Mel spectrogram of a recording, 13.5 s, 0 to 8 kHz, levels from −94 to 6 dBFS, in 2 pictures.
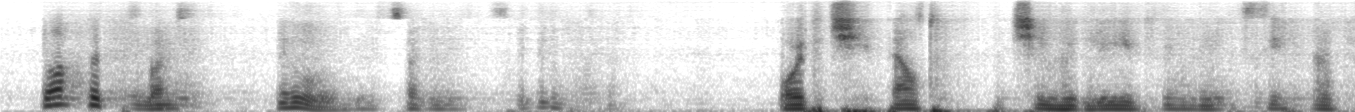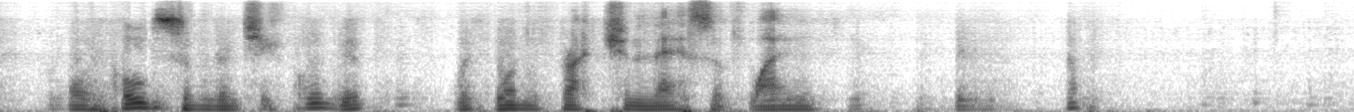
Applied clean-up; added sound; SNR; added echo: neural mask model DeepFilterNet 3.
